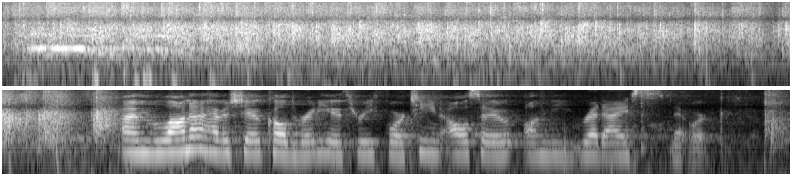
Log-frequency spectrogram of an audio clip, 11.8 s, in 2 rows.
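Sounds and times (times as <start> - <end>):
round of applause: 0.0 - 6.8, 11.6 - 11.8
speech: 6.9 - 11.4.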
